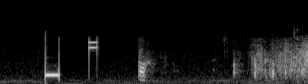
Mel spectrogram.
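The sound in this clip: A telephone call connects on a radio phone-in line: two short electronic dialing beeps, then crackly line noise with brief bursts that build toward the end.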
